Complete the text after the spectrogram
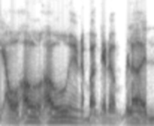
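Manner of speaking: put-on old retired pirate voice, slow and unhurried. Joking about a Bucket of Blood Street address, in a retired pirate voice. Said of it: "Sounds like a retired pirate".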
